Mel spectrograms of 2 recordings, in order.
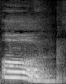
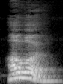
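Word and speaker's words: hour: take another example and or see we are not pronouncing like hover it's here h is a silent letter so immediately once again the vowel sound is there because of that we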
